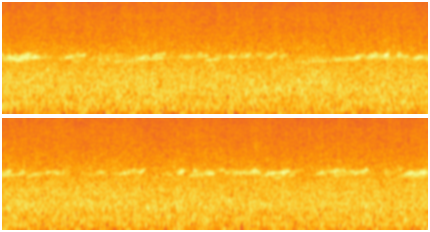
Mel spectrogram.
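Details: By a forest river among trees and moss, many frogs keep up an unbroken, high, rattling trill, rising and falling slightly in strength, while the river rushes steadily underneath.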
